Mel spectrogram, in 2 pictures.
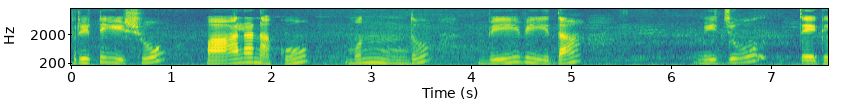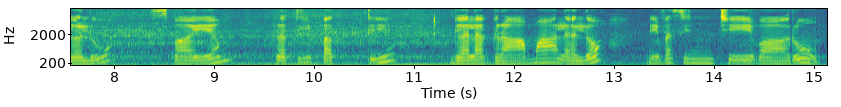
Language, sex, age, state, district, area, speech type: Telugu, female, 30-45, Telangana, Peddapalli, rural, read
